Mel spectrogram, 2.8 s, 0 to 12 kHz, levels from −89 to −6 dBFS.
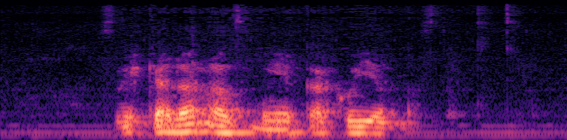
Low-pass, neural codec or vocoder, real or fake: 10.8 kHz; codec, 24 kHz, 0.9 kbps, WavTokenizer, medium speech release version 1; fake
